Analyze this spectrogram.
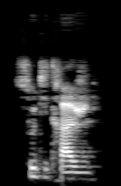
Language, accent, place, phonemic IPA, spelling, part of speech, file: French, France, Lyon, /su.ti.tʁaʒ/, sous-titrage, noun, LL-Q150 (fra)-sous-titrage.wav
- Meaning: subtitling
